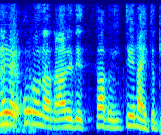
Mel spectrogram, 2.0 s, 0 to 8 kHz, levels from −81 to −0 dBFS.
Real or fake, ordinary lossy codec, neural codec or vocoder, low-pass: fake; none; codec, 16 kHz, 1.1 kbps, Voila-Tokenizer; none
